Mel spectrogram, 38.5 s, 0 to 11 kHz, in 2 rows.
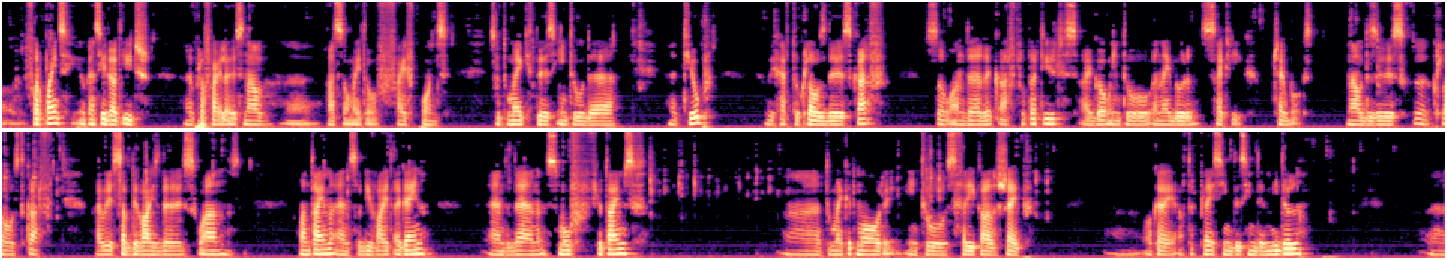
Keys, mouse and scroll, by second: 7.4 g, 19.9 w, 21.2 g, 22.3 a, 22.5 a, 23.8 w, 25.9-31.7 typing, 33.0 g, 36.1 s, 37.5 s.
